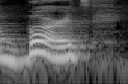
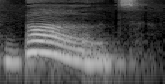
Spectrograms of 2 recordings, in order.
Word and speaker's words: birds: como aqui na palavra birds, e eu falei agora com uma pronúncia bem americana, birds, que no britânico vai ser mais buds.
